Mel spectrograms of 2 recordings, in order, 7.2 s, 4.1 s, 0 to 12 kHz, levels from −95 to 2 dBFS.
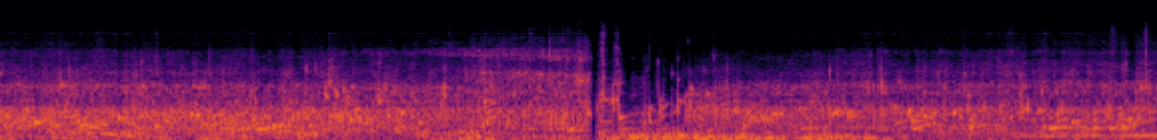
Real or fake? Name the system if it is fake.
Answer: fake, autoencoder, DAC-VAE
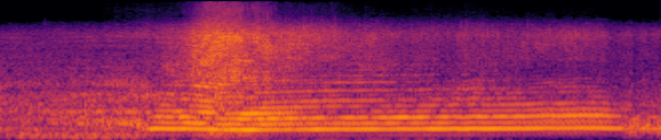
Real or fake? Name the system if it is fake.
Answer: real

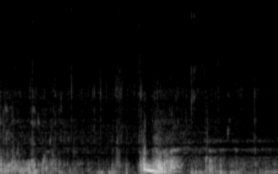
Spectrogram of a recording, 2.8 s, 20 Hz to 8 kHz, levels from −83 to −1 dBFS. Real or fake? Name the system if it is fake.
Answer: real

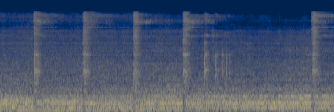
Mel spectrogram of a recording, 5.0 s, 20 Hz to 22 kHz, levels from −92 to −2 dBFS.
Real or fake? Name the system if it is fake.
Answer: fake, autoencoder, DAC-VAE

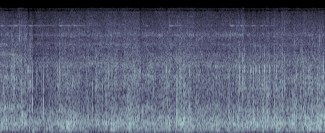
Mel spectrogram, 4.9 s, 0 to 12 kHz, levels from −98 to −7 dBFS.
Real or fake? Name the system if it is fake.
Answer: real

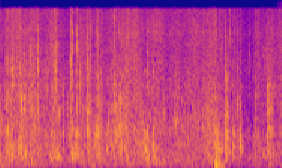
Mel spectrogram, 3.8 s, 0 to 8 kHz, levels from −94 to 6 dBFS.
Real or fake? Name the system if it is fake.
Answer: real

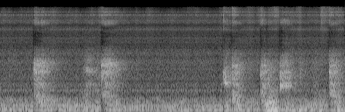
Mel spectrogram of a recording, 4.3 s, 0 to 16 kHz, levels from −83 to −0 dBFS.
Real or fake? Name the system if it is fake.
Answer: fake, autoencoder, DAC-VAE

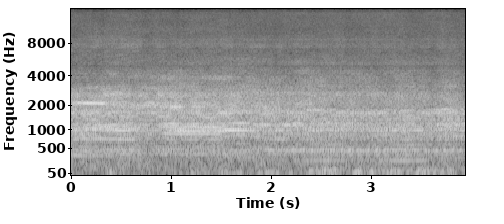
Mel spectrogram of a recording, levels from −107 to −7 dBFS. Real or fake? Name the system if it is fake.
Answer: fake, autoencoder, DAC-VAE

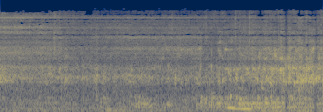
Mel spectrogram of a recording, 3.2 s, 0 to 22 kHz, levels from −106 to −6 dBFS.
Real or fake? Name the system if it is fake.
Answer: fake, autoencoder, DAC-VAE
